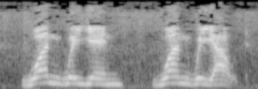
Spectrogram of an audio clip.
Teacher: 他那个鼻音没有结束，他其实还在震动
